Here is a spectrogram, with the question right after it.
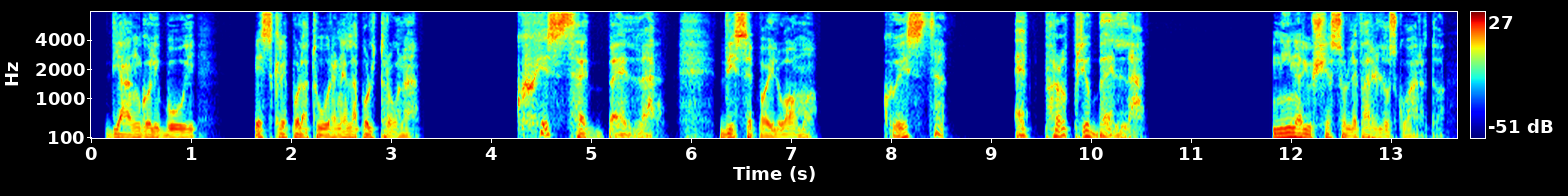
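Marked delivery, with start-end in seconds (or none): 4.2-5.8 voce bassa e lentissima da uomo-uccello; uomo misterioso. A narrator's reading. Mercurio, uomo-uccello, parla a Nina. 7.9-10.5 un accenno di voce d'uccello, lenta; uomo misterioso. A narrator's reading. Mercurio ripete, assaporando.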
